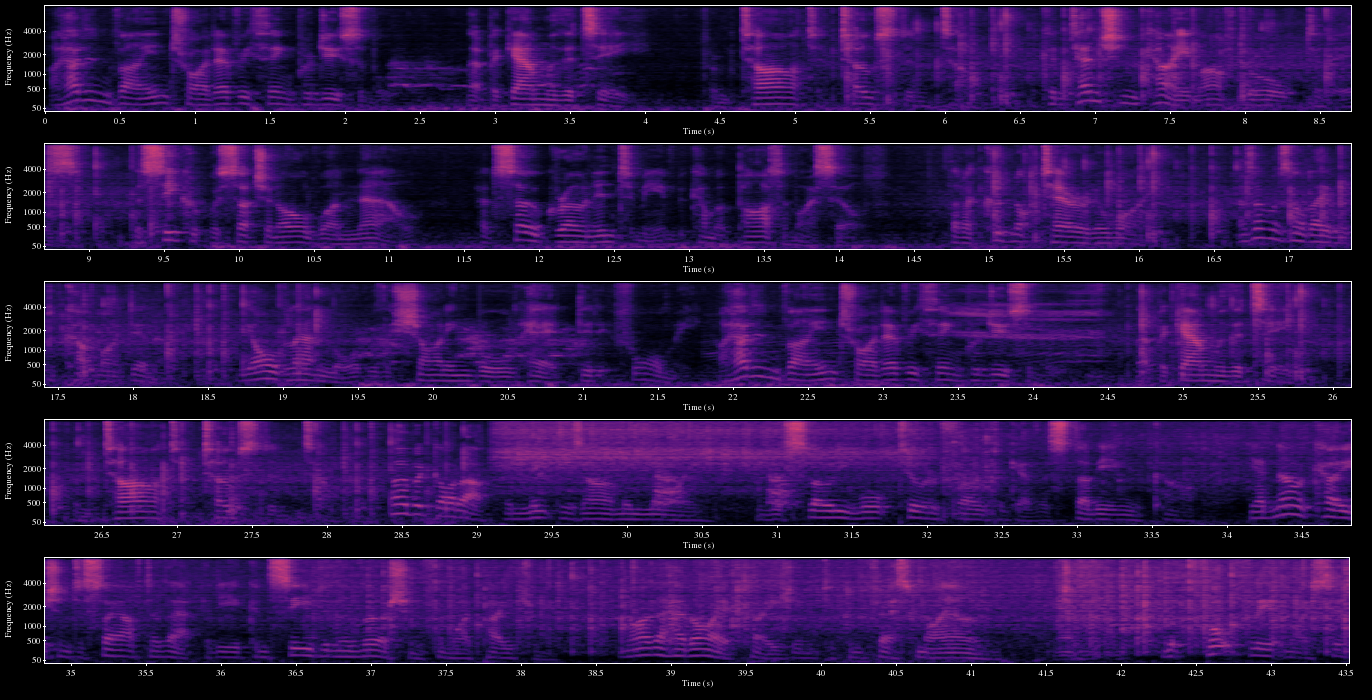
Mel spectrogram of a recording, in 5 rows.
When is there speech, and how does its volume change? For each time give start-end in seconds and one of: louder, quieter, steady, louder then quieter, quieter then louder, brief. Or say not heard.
0.0-43.4 steady.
